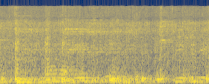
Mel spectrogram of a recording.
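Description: Street parade music with a heavy beat, mixed with voices; loud beats land near the start and at the end.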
